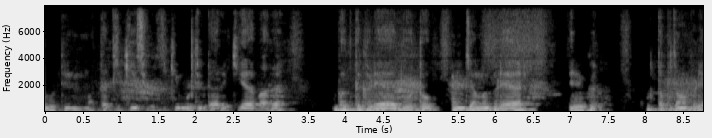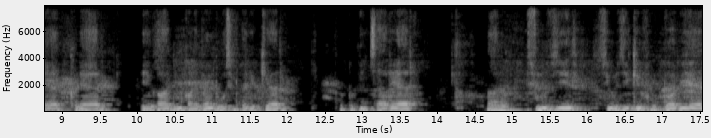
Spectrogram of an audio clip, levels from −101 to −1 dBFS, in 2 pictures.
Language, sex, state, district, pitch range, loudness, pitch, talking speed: Rajasthani, male, Rajasthan, Nagaur, 130-140 Hz, -41 LUFS, 135 Hz, 145 wpm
